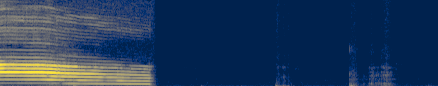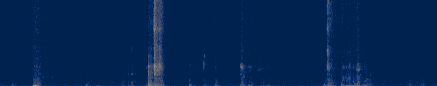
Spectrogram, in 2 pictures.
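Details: Kkomaengi, a female cheese-coloured house cat around two years old, recorded indoors at night: one drawn-out, slightly falling meow lasting over a second, then quiet with faint clicks.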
